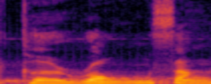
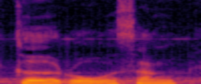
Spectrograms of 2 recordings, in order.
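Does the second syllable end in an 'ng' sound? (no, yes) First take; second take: yes; no. First: The second syllable has a 'rong' sound with ng. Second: The second syllable has a plain 'ro' without ng. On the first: This is the original Malay form of the word. "this is a word from the Malay kerongsang" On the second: This is how the speaker's community says the word. "we don't say the wrong, uh, we say kerosang"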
